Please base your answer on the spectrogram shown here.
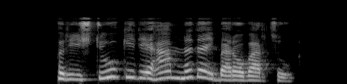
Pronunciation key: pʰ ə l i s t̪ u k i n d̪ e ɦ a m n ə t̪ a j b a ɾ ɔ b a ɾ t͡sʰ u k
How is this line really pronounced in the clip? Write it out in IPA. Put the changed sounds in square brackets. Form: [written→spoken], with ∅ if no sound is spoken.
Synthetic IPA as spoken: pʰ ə [l→ɾ] i [s→ʃ] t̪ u k i [n→∅] d̪ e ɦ a m n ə [t̪→d̪] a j b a ɾ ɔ b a ɾ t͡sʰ u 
